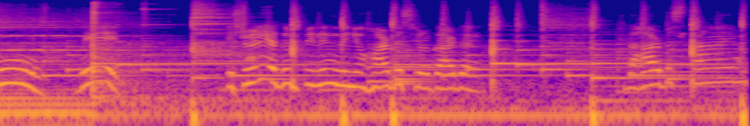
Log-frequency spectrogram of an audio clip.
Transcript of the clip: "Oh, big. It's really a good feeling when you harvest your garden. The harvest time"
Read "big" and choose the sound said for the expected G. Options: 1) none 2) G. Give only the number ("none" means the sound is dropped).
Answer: 1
